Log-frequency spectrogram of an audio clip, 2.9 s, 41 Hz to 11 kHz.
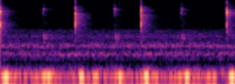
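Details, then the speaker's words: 2005 Ford F150 EVAP purge valve solenoid being tested, still operating as it should: sharp crisp clicks about twice a second over a low hum as it snaps open and shut; owner guesses a worn seal, causing no-start after refueling. "Now, I was testing this item and it still operates as it should."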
